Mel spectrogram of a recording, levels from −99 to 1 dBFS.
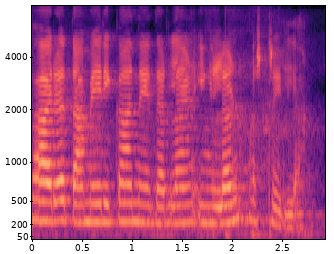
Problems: background sounds at intervals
